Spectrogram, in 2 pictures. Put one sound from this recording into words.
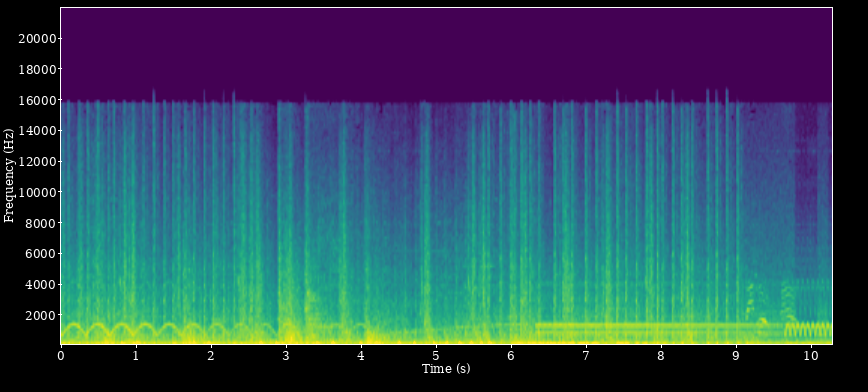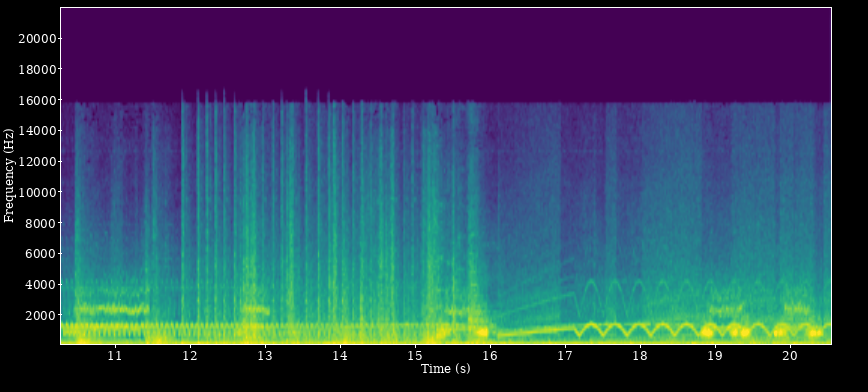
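A police siren wails in rapid rising and falling sweeps.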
